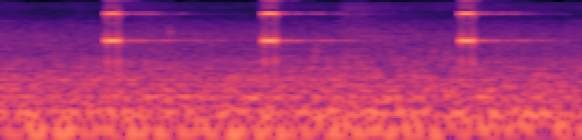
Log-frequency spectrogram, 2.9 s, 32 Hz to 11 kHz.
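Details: Three short, high electronic beeps over quiet room hiss: keypad tones from a PCA/PCEA infusion pump being programmed with drug concentration 10 micrograms per mL.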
